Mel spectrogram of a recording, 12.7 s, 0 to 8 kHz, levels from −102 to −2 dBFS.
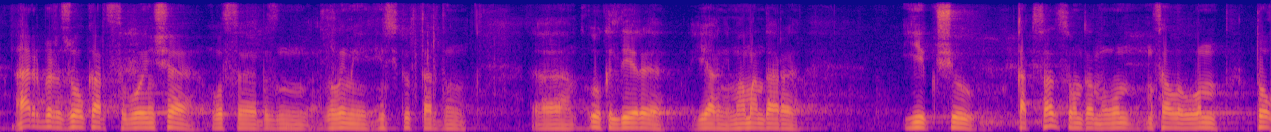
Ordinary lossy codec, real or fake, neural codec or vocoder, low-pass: none; real; none; 7.2 kHz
